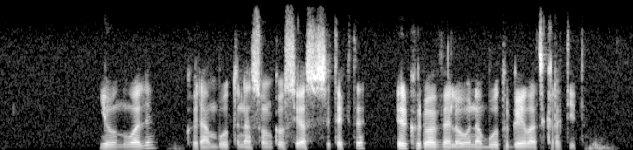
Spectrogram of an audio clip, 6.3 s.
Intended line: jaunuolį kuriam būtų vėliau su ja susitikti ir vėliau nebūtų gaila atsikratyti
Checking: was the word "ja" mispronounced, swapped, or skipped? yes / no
no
